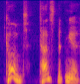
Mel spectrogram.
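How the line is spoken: Called out. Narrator (German): rief er

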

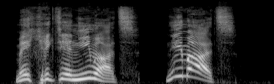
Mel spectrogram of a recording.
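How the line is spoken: Roar. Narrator (German): brüllte Jan

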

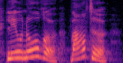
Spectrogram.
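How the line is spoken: Calling out. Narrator (German): rief

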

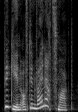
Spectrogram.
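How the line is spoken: Cheerful announcement. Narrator (German): verkündet sie fröhlich

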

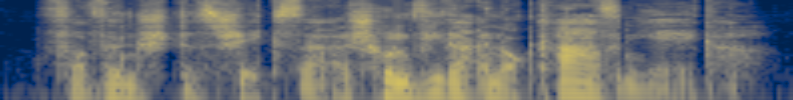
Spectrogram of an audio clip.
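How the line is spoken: Muttering nearby. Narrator (German): Neben mir murmelt es

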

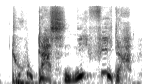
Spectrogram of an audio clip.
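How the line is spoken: Agitated, struggling for composure. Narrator (German): rief Granny aufgeregt und schien heftig mit ihrer sonst so unbestechlichen Kontenance zu ringen

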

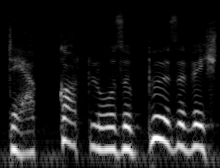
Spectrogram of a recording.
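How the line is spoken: Shouting. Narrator (German): schrie der Schneider

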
